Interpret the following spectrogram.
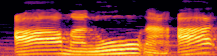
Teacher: ini namanya adalah mad badal panjangnya sama dua harokat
